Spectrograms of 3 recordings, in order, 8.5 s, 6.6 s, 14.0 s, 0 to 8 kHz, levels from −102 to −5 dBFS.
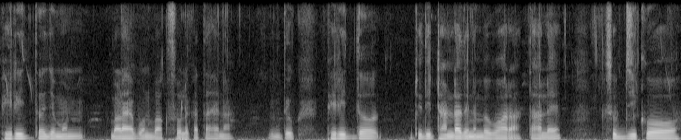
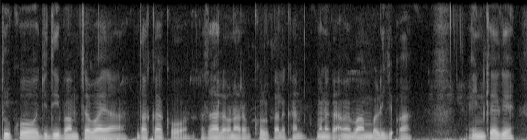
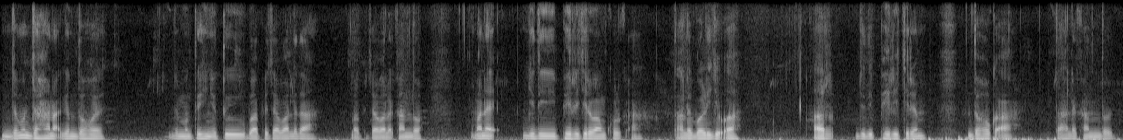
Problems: constant background noise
